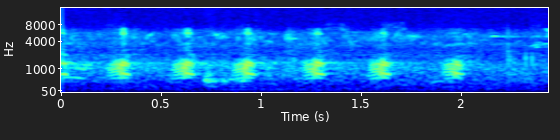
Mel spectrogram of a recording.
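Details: Rescued Bufflehead released at Heather Farm Park pond, Walnut Creek, California, on 12 March 2018, heading for the reeds: six short, harsh nasal notes, about three per second, over faint hiss.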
